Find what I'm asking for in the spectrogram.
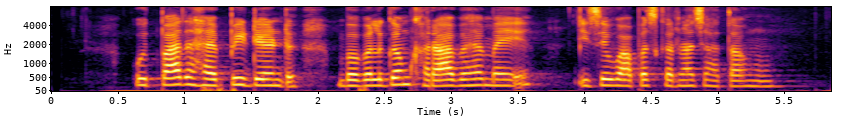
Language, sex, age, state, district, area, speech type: Hindi, female, 18-30, Uttar Pradesh, Varanasi, rural, read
